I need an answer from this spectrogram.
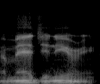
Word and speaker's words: Imagineering: imagine imagining in being we just put the earring on it imagine imagine earring Imagineering okay so in Imagineering that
